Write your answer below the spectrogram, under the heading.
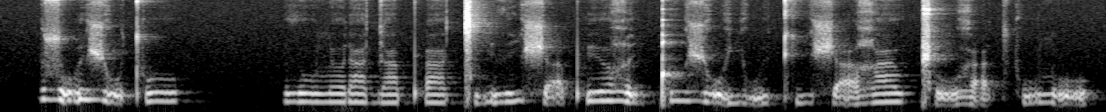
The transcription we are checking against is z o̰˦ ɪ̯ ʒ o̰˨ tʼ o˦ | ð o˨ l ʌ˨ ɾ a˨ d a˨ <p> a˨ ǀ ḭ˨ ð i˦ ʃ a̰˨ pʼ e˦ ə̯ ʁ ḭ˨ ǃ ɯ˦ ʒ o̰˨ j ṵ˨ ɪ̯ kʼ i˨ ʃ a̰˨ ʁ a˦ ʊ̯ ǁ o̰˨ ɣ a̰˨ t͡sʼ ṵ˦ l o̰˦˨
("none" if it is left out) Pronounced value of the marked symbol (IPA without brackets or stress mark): pʼ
